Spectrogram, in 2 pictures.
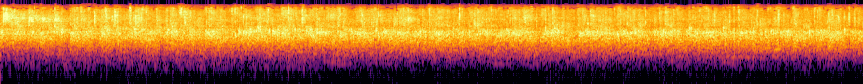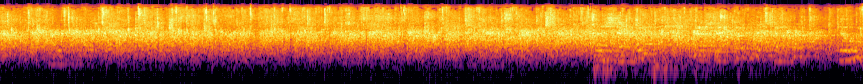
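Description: An audience in a hall applauding in one long, steady, unbroken round of clapping.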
